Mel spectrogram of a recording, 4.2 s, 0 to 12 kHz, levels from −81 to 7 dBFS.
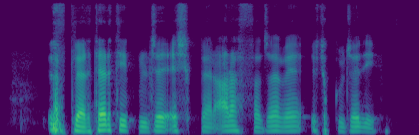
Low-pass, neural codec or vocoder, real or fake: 10.8 kHz; autoencoder, 48 kHz, 32 numbers a frame, DAC-VAE, trained on Japanese speech; fake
